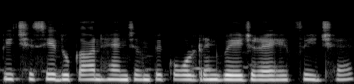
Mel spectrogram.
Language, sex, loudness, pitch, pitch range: Urdu, female, -16 LUFS, 220 Hz, 215-225 Hz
